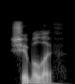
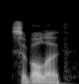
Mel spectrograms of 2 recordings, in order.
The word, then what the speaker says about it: shibboleth: And he would say, No, and they would say, Shibboleth. But he would always say, Sibboleth. He couldn't say it right.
